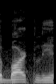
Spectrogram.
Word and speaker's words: Barkley: Yeah, Isaiah Barkley is my name. Isaiah is just like it's spelled in the Bible, six letters. And Barkley, like Charles Barkley.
